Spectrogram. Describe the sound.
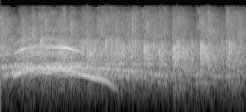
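An audience applauds at a live event in a small Dublin museum with dense, steady clapping throughout. A falling whoop or whistle rises above the clapping near the start, then the applause slowly eases.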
